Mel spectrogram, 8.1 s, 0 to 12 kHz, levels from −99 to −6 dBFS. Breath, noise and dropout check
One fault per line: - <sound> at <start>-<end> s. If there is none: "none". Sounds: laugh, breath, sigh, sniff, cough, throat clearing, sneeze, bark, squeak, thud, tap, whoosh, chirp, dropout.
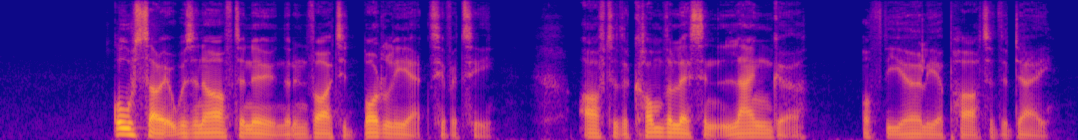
none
